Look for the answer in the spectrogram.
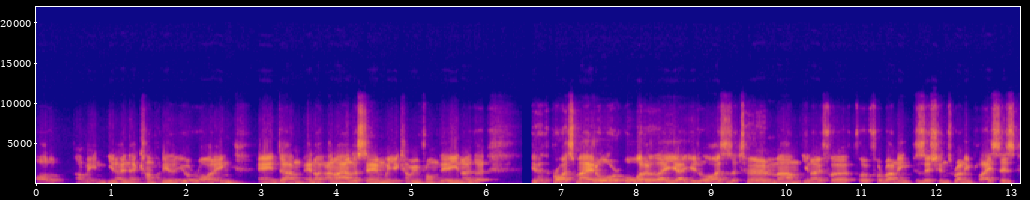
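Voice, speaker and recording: A man's voice: fairly low pitch, level tone, a little fast, sharp tone, poor audio. A man interviewing a cyclist, asking long rambling questions full of "you know" and "um". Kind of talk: casual interview.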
